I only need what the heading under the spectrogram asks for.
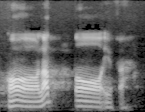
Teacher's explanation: Nah, kalau ta ketemu to, taknya ngilang masuk ke to. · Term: mutajanisan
